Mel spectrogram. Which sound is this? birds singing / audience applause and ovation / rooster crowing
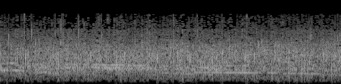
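audience applause and ovation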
